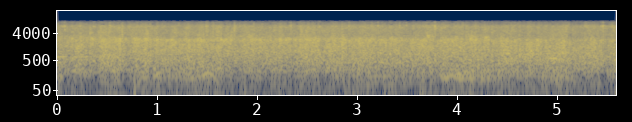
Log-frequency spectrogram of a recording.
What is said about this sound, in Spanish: Agradecer al grupo de padres de la Asociación Civil Todos al Agua, que trabaja muchísimo y también le vamos a pedir un aplauso para ellos.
